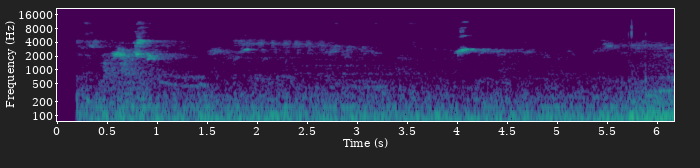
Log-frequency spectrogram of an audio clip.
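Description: Faint bird chirps, heard twice: once near the start and again about four seconds in, over a quiet low hum.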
